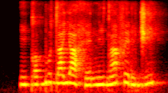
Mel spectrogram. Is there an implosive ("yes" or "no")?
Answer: no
